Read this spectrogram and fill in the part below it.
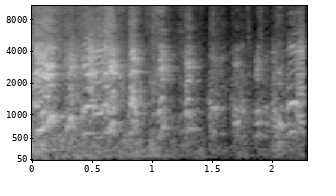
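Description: A crowd of Omani hens clucking and cackling in a cage on a farm nearby, steady overlapping calls with sharp bursts, no voices.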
